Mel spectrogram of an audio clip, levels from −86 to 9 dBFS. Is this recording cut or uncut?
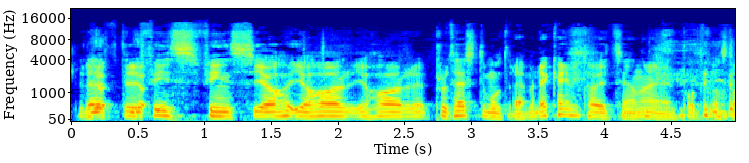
uncut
